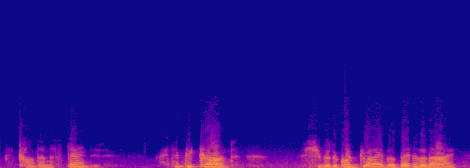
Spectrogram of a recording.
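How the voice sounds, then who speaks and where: A respectable husband shaken by grief in a vintage radio play. His husky voice swings widely in pitch and keeps faltering and restarting. The recording is thin and boxy. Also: wildly swooping pitch, phone-quality sound, heavily acted. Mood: shaken, grieving. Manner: halting, breaking off and repeating himself. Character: anxious, grieving suburban husband, outwardly respectable. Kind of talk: old-time radio drama acting.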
